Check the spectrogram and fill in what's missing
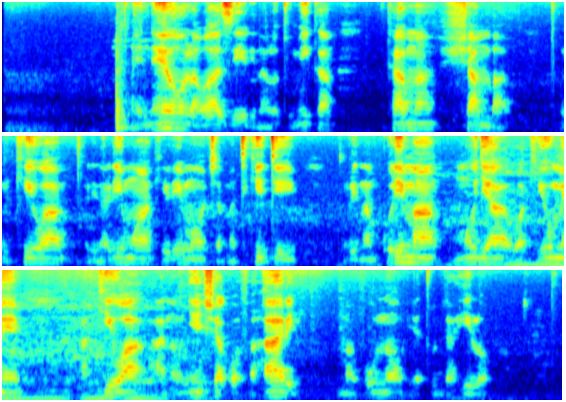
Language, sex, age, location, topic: Swahili, male, 25-35, Dar es Salaam, agriculture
